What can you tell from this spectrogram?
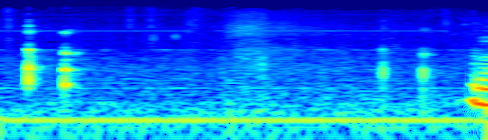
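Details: Infant with a binky (pacifier) hiccuping: several short, sharp, involuntary hiccups over a steady low room hum.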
